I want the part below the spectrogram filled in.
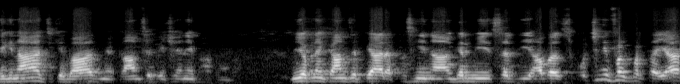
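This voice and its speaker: Ordinary pitch variation runs through this man's fairly high voice. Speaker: motivational speaker. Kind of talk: motivational speech. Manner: passionate, intense, emphatic.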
